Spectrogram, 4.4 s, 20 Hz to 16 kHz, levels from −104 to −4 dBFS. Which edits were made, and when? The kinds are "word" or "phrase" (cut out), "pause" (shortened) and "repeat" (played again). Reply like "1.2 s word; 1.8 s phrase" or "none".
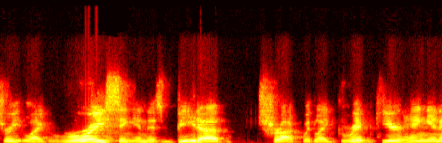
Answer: none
